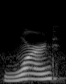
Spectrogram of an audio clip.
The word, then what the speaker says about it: weren't: So one syllable. Weren't. Weren't. No me digáis weren't ni weren't. No, weren't. Aplastamos esa extra sílaba, la E que queda ahí.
